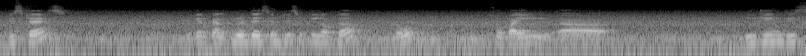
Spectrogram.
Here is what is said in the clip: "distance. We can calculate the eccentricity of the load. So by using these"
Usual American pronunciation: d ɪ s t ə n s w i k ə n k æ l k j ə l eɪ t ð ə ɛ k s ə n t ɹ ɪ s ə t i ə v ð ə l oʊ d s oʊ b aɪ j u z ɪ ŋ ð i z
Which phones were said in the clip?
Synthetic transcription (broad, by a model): d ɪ s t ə n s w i k ə n k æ l k j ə l eɪ t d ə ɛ s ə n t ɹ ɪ s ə t i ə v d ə l oʊ s oʊ b aɪ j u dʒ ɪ ŋ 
